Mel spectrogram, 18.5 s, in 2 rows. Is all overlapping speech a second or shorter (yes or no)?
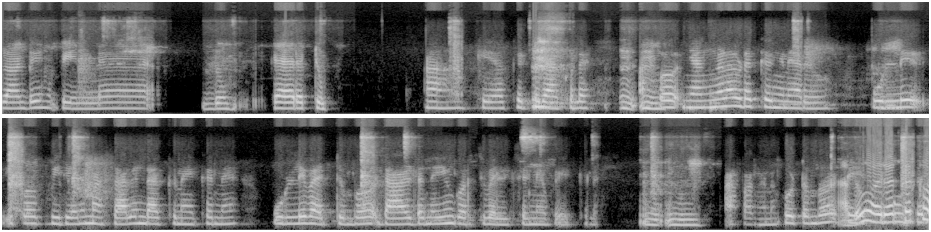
yes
